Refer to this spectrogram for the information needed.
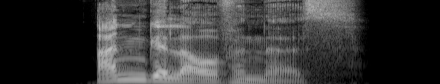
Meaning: strong/mixed nominative/accusative neuter singular of angelaufen
- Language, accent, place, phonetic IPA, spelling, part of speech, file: German, Germany, Berlin, [ˈanɡəˌlaʊ̯fənəs], angelaufenes, adjective, De-angelaufenes.ogg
